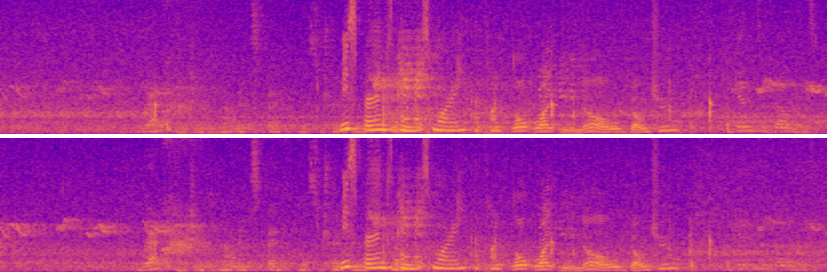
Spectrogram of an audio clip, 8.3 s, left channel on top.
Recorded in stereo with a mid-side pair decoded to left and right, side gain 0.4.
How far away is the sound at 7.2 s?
About 2.5 m.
